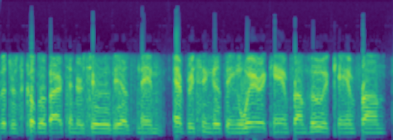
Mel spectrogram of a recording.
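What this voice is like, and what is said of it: Irish accent. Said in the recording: “I detect a bit of an accent there ... I'm from Ireland.”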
